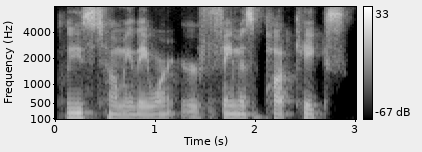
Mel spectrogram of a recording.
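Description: A man's voice: lowish voice, flat delivery, unhurried, creaky. An American man playing a fussy, controlling twin brother in a sitcom table read. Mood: earnest. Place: indoor room, on a video call. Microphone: video call microphone.

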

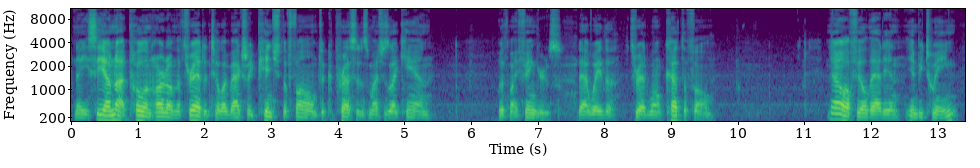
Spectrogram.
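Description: Guy w a low voice doing a how-to, explaining stuff step by step off the cuff. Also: normal speed. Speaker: instructor. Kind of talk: hands-on tutorial narration.

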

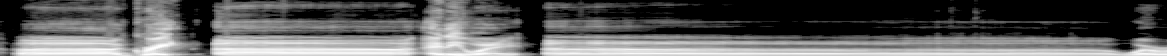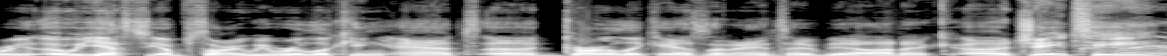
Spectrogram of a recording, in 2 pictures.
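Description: A man's voice: medium pitch, expressive, a little slow, fairly bright tone, clean tone, dry recording, studio quality. A man hosting a live podcast in casual banter, with wry teasing and some swearing. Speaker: podcast host.

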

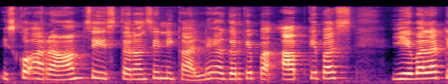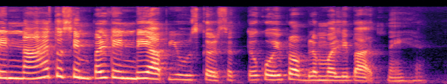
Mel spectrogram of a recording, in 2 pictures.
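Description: High-pitched woman teaching a recipe. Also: normal speed. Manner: explanatory, addressing viewers directly. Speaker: home cook giving a recipe tutorial. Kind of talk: casual step-by-step cooking instruction.

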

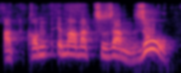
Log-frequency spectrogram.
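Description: Husky-voiced man chatting casually. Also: fairly high pitch, sing-song, moderate pace, fairly bright tone. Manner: chatty, informal, addresses viewers directly. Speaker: host of a toy collecting channel. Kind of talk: casual chat, unboxing to camera. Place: small room at home, indoors.

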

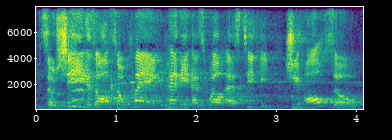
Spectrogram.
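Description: A man's voice: high voice, normal speed, over music. A middle-aged man hosting a live fan convention panel in a playful, joking, showman-like way. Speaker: panel host. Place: large indoor convention hall, recorded from the audience. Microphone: handheld PA microphone, picked up by a distant camera. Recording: echoey convention hall from far off, loud crowd.

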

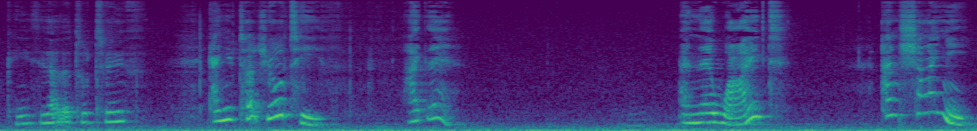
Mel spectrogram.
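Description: A middle-aged woman reading a picture book aloud to young children, expressive and gently teacherly, putting questions to them. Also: a little high, slow pace, pauses often. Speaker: children's story time reader. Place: indoors in front of a decorated backdrop.

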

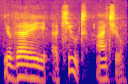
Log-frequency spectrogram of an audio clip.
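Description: Reserved, low-voiced mother. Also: little pitch movement, moderate pace, vocal fry, a little hiss or hum, low-quality recording. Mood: probing. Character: reserved, wistful, probing well-to-do mother of missing daughter. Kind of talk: 1960s television suspense drama acting.

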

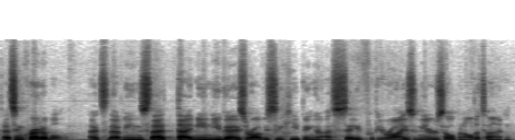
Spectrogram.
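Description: A middle-aged man hosts a studio talk show. His voice is low, and he puts his questions conversationally at a quick pace. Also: darkish tone. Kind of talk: conversational interviewing. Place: TV studio, indoors.

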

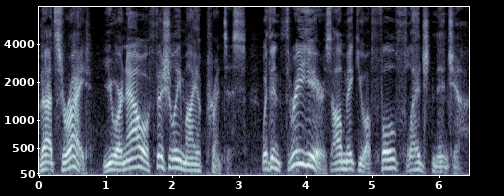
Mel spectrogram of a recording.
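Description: A man voicing a gruff older ninja mentor in an anime game, husky, frank and authoritative. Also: mid-range voice, sing-song, measured pace. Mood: serious, frank. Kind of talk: English anime game voice acting.

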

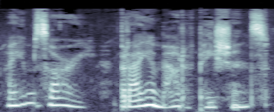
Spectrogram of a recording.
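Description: A woman playing a naive, impatient young werewolf in an ASMR roleplay, speaking softly and breathily in stilted, formal phrasing. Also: medium pitch, fast talker. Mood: impatient, grumbling. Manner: stilted formal phrasing without contractions, often breathy or near-whispered. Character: feral young female werewolf, naive, curious, impatient, possessive. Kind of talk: ASMR roleplay, intimate one-sided dialogue.

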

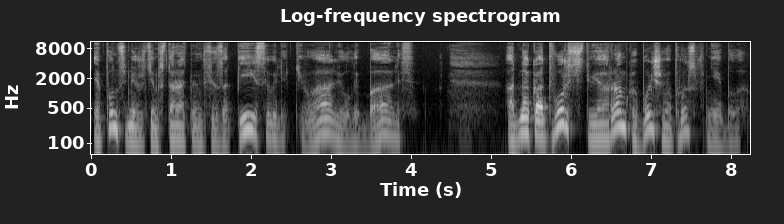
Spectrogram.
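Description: A man reading a literary story aloud in an expressive, gently ironic storytelling manner. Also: medium pitch, brisk, breathy edge.

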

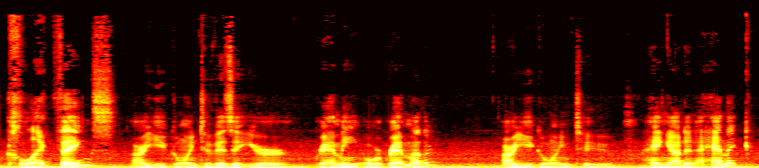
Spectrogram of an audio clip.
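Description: A man in his forties talking and reading a storybook to young children in simple, child-directed phrasing, like a teacher. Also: fairly low pitch. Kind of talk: read-aloud storybook and chat for children. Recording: clear background hum and noise.

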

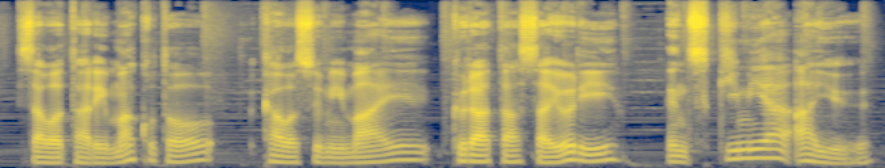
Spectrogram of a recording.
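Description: Male essay narrator, low and soft-toned, scripted and measured delivery, faint music behind. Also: no echo. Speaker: video essay narrator and reviewer. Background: background music.

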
